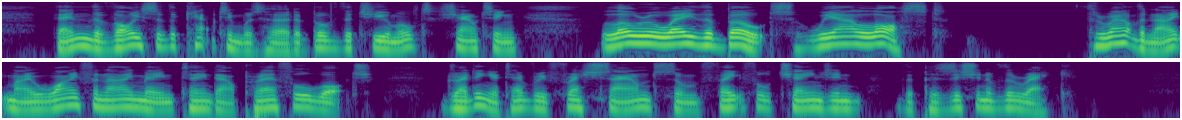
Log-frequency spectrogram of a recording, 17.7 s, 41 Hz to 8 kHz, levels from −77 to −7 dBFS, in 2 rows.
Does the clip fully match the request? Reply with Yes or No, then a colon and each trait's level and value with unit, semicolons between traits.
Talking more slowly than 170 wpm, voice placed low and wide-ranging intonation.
No: average, 150 wpm; low, 110 Hz; average, 4.1 semitones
